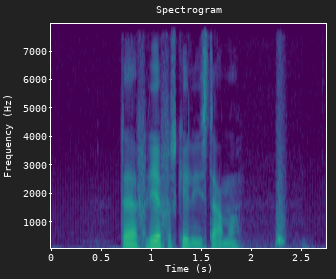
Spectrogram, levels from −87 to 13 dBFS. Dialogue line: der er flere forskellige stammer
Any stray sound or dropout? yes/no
yes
